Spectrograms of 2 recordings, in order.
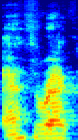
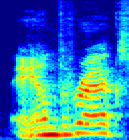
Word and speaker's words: anthrax: the chemicals that have been sprayed um an arthax I think it's called or something like that how it pronounced anthrax what anthrax yeah when when that was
